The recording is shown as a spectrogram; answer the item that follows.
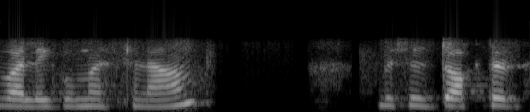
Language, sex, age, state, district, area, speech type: Kashmiri, male, 18-30, Jammu and Kashmir, Srinagar, urban, conversation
